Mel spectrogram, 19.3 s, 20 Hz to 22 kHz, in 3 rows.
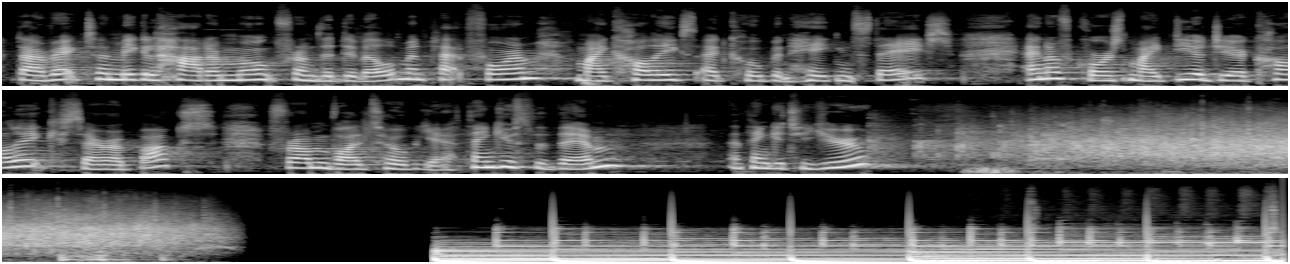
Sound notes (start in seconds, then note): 10.8 audience applauds; 15.6 bright percussion music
